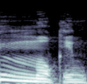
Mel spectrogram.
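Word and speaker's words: مقيم: لبسبیل مقیم، تنوین بعدش میم ادغام با غنه. مقیم، قاف از حروف استعلاست غلیظ تلفظ میشه.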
